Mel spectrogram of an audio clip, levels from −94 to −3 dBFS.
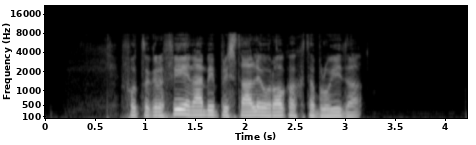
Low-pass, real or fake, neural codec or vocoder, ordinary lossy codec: none; real; none; none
